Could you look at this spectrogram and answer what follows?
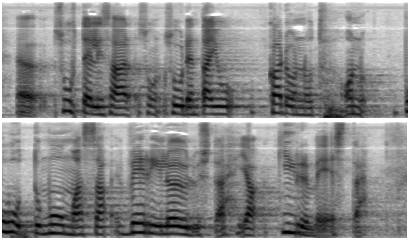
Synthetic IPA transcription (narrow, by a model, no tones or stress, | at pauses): suht̪eːlːˑisɑːsusuːdent̪ɑjukɑdonːut̪onpuhut̪ːumuːmːuɑsːɑʋeriløylyst̪æjɑkirʋḛːst̪æ̰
